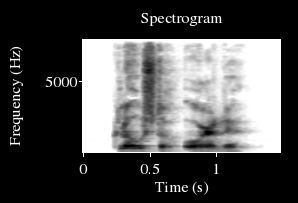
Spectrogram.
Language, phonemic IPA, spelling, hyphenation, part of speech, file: Dutch, /ˈkloːs.tərˌɔr.də/, kloosterorde, kloos‧ter‧or‧de, noun, Nl-kloosterorde.ogg
- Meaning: a monastic order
